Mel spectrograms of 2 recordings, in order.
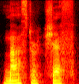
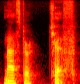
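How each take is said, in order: First: Chef begins with a sh sound. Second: Chef begins with a ch sound. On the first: The speaker calls it right. "but a sh sound" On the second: The speaker calls it wrong. "not master chef"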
